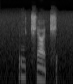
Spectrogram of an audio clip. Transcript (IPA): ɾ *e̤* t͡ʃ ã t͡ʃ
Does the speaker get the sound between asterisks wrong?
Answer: no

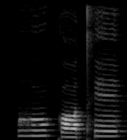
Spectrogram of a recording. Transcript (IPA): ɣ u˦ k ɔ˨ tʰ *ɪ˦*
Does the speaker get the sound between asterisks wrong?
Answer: no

